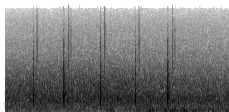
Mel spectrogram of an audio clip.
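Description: Footsteps click slowly on a hard floor.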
